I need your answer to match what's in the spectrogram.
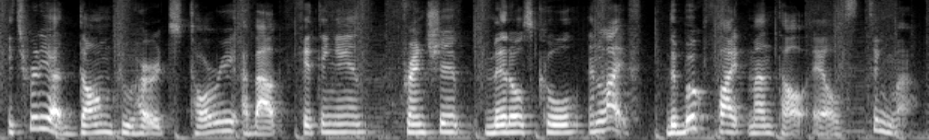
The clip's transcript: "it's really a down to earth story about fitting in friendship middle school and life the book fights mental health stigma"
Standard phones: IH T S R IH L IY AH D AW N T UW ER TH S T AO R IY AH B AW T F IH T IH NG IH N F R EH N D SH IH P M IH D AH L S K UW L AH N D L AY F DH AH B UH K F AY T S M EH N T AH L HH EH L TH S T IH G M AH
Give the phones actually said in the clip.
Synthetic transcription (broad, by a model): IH T S R IH L IY AH D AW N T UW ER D S T AO R IY AH B AW T F IH T IH NG IH N F R EH N D SH IH P M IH D L S K UW L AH N L AY F DH AH B UH K F AY T M EH N T AH L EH L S T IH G M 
